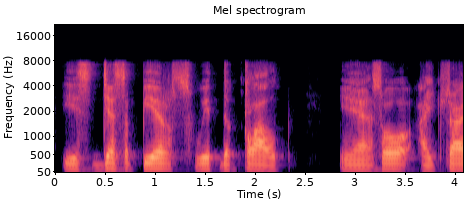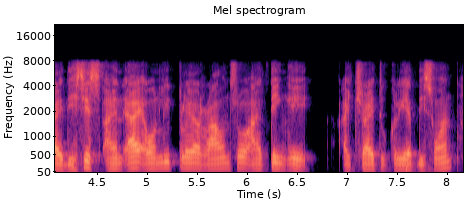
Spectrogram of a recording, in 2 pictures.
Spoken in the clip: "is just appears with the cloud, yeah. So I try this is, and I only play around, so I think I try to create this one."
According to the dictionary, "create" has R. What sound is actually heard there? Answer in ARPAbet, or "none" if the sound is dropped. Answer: R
